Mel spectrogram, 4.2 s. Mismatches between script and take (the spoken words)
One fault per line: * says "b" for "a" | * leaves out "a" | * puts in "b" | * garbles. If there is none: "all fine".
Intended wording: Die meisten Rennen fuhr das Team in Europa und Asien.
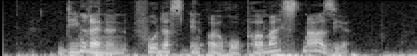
* leaves out "meisten"
* leaves out "Team"
* says "meisten" for "und"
